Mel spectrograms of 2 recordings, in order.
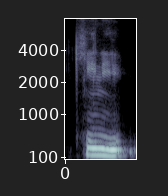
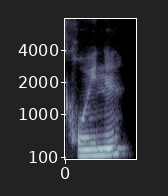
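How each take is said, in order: First: It is said without the Erasmian pronunciation. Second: It is said with the Erasmian pronunciation.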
